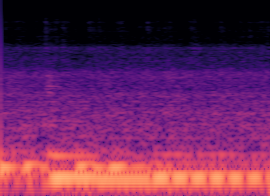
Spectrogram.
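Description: Double bass playing a line of low notes in a jazz recording played back over a hi-fi, with a quick run of short notes in the second half.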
